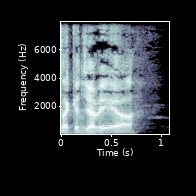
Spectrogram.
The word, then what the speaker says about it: Sacagawea: Ja, uttalar Sacagawea.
